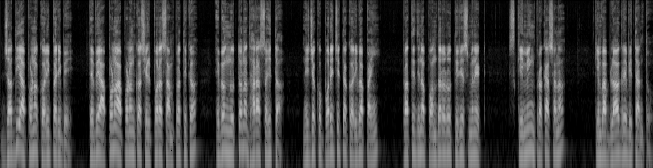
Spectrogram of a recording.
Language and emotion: Odia, neutral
